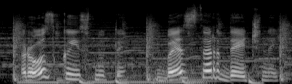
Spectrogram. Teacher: без залежно від тем до мови можемо вимовляти дзвінко або глухо у повільному темпі мовлення кінцевий приголосний у префіксах роз без перед глухим вимовляємо дзвінко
